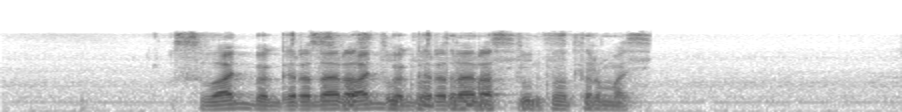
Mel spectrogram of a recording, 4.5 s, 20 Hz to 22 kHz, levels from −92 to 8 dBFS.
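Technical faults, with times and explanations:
1.55 to 3.25 s, doubled audio track: the speech picks up a second full-band copy trailing roughly 0.7 s behind at about the same level, with no decay or room colour, cutting in and out abruptly. Likely a slower second capture path or a misaligned edit.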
